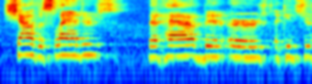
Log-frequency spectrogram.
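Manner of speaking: high, slow attempt at a Texas accent; badly faked Texas lady, drawn out high; failed Texas accent. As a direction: try a Texas accent and miss, stretching it slowly. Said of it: "that's not Texas accent".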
